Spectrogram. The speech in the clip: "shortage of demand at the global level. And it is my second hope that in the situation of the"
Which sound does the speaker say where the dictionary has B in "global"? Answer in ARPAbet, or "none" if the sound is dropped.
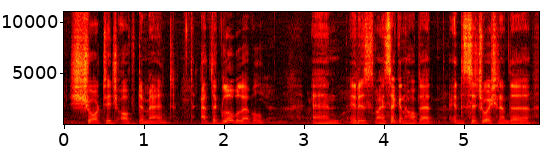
none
